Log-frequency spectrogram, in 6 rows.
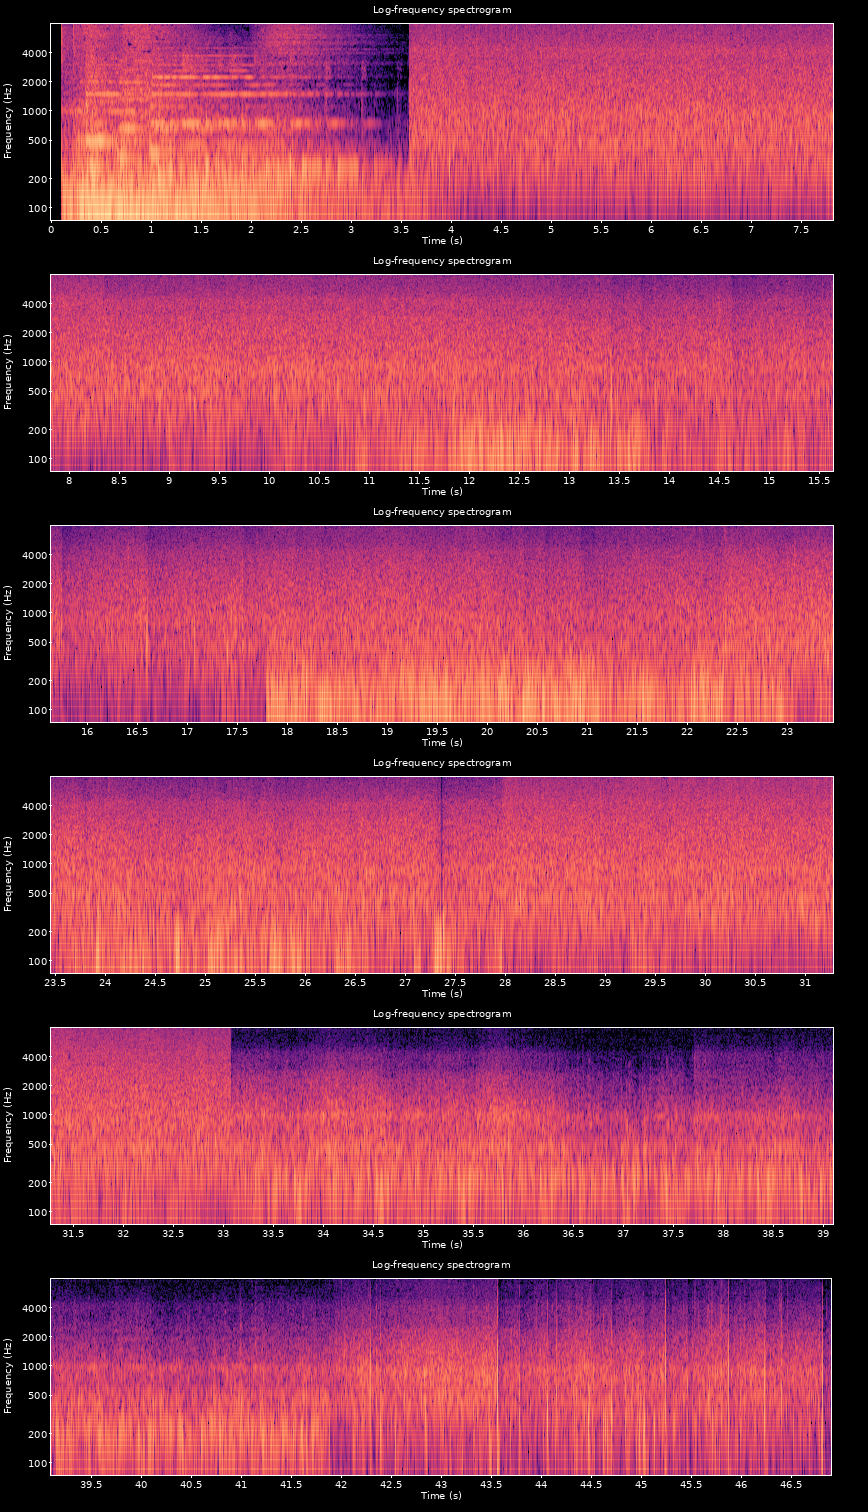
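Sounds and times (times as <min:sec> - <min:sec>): heavy rain pouring: 0:00.1 - 0:46.9
wind blowing: 0:03.5 - 0:46.8
wind buffeting microphone: 0:08.8 - 0:15.8, 0:17.8 - 0:30.5, 0:31.1 - 0:46.9.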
